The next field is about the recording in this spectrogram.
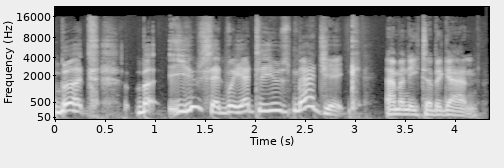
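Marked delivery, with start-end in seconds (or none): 0.0-3.2 high, slow, stammering objection; protesting girl. Acted.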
